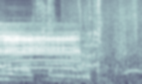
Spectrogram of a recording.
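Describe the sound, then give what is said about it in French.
A sheep bleating at a Bedouin camp: one long, quavering bleat, then a short, higher call. “On vient de faire la tournée des campements bédouins pour trouver le meilleur mouton. Wow. Ah, okay. Il est là-bas.”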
